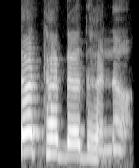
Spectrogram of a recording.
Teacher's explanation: जिभेचा शेंडा पुढच्या दातांना लागतो आणि म्हणून याला म्हणायचं दंत्य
